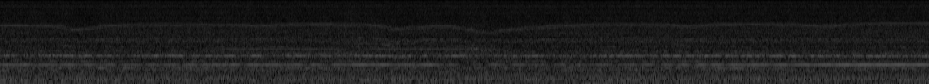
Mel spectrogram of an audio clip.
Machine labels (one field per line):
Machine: pump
